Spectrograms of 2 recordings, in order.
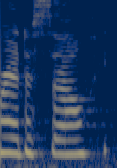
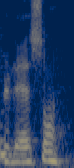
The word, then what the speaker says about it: Redessel: Okay, Radisell, am I pronouncing his name correctly? Redessel? Yeah. Redessel, and the township have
